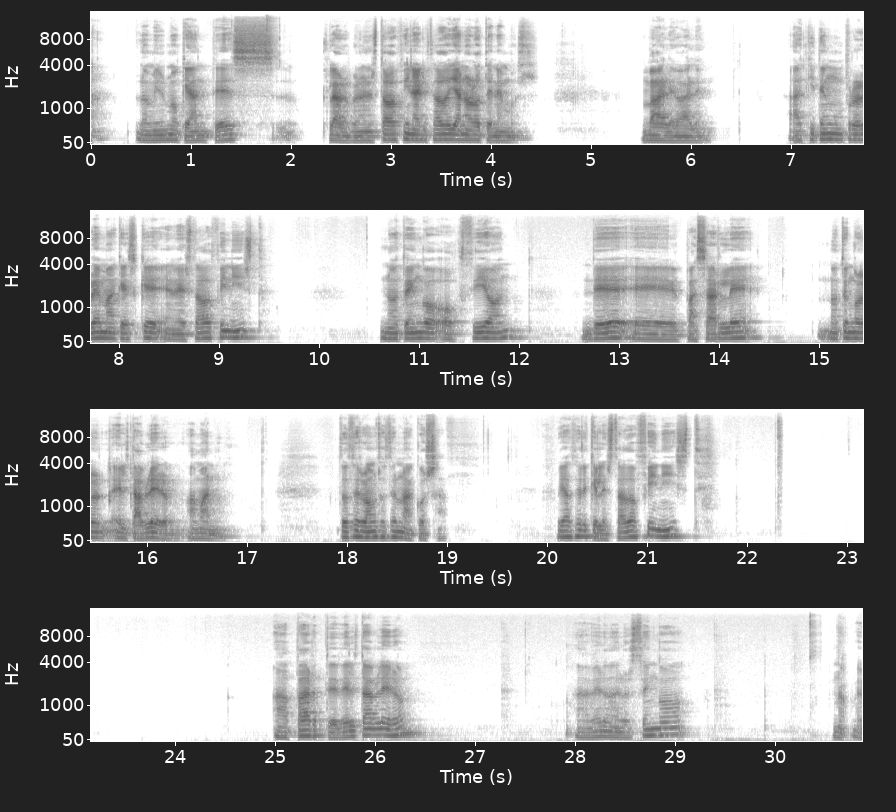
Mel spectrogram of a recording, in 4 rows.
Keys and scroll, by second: 17.1 super+b.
